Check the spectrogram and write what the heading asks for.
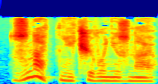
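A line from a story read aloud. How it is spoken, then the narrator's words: Hissed. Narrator (Russian): прошипел Николаша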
